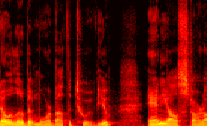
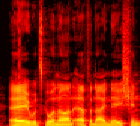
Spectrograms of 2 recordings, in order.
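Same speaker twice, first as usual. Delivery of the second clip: loud, put-on, polished on-air radio announcer voice; 6 dB louder than usual. Host opens a podcast episode after its intro, put-on radio announcer voice. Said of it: "That is my best radio announcer voice".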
